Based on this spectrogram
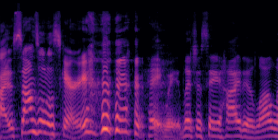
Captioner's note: laughs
